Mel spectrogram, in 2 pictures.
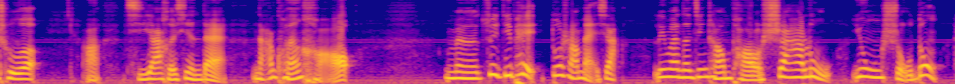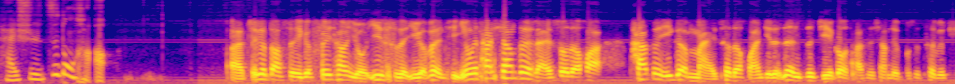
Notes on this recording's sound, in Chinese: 作客金华交通台进行了一次电话连线。杭州去金华的火车票因为春运的缘故没有买上,只有用电话来连线了,音质不太好。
